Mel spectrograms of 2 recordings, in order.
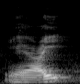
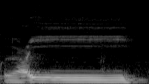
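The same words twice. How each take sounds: First: Said in the usual way. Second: "ri" with the i held long; long vowel. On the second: Shown as a demonstration. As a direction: stretch the i of "ri" on an even note. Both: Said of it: "sert d'outil d'allongement à la voyelle I".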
